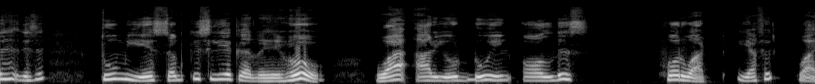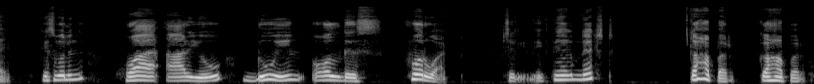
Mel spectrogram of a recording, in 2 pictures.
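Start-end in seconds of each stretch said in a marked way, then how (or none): 3.8-7.1 very slow and even, each word apart; slow model sentence. Shown as a demonstration. Teacher modelling the question for students, very slow. 9.5-12.6 very slow and even, each word apart; slow model sentence. Shown as a demonstration. Teacher modelling the question for students, very slow.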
